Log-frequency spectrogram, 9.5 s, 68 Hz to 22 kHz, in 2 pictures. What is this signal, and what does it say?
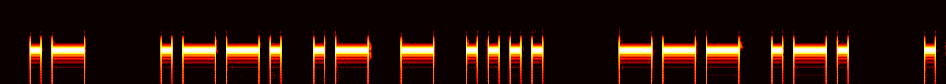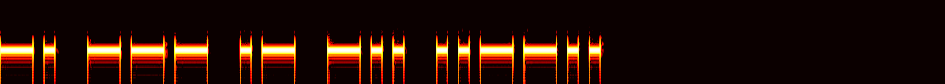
Morse code, heard as a keyed tone, about 22 wpm, 700 Hz. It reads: A PATH OR ROAD?
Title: Sentences from Top 1400 Words 22wpm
